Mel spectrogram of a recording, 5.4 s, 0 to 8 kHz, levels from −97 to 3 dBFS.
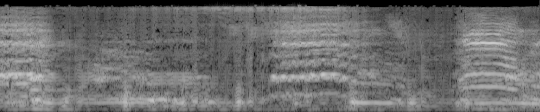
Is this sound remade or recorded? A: remade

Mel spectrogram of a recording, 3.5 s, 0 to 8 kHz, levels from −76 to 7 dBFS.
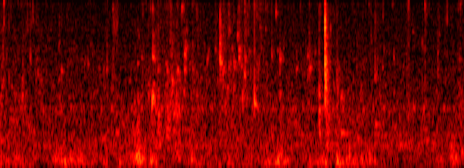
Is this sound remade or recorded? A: recorded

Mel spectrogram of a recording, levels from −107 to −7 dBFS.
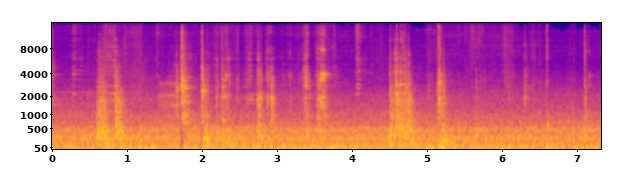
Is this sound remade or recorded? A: recorded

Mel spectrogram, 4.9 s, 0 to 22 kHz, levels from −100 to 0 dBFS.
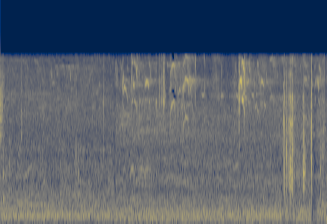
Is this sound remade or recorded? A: recorded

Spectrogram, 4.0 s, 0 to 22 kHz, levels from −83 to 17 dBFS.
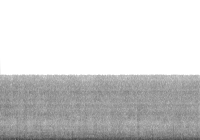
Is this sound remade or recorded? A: remade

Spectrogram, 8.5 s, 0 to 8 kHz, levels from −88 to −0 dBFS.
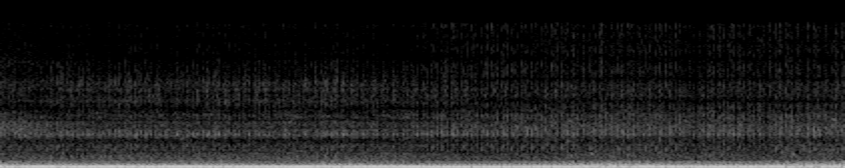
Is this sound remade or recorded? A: recorded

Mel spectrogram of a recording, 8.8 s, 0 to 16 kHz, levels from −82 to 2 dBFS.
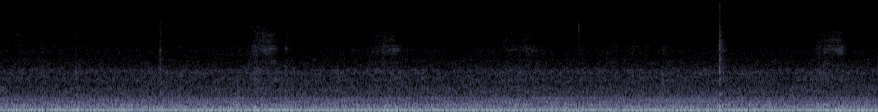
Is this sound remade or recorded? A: remade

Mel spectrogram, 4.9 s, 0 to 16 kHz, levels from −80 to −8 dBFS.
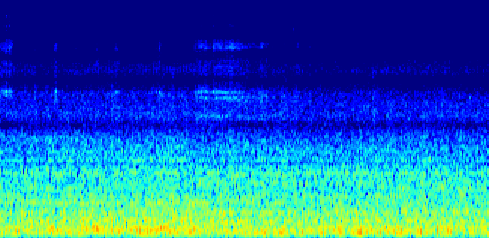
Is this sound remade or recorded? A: recorded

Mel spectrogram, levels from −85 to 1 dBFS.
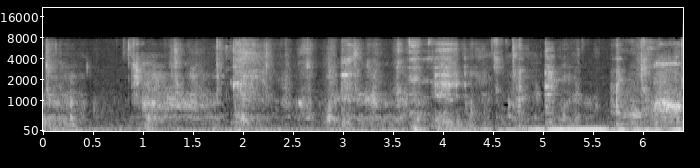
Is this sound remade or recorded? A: remade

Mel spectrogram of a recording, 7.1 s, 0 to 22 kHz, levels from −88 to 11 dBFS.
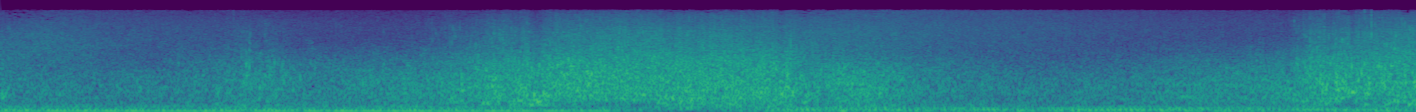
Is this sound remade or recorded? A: recorded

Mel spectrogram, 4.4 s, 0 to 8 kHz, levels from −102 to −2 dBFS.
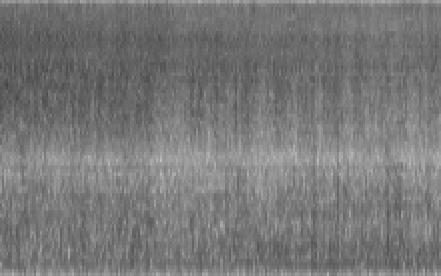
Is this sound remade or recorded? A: remade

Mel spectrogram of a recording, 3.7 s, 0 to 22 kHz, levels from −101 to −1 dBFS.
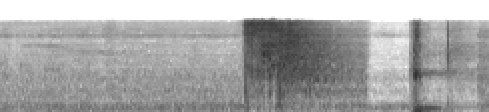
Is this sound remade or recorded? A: remade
